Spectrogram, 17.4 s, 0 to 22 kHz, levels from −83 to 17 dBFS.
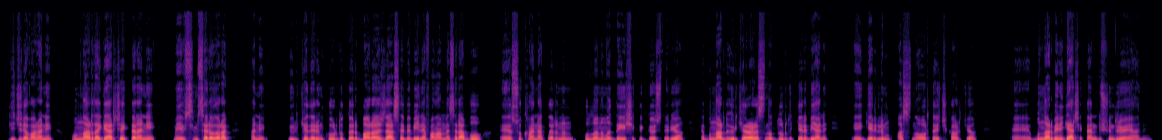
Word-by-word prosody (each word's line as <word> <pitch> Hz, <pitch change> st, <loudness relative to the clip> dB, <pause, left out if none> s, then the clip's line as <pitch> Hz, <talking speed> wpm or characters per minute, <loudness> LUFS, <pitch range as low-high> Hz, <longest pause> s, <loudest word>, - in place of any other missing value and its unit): Dicle 140 Hz, +2 st, -1 dB
var, 145 Hz, 0 st, +3 dB
hani, 145 Hz, -1 st, 0 dB, 0.3 s
bunlar 160 Hz, +4 st, +3 dB
da 165 Hz, -, +7 dB
gerçekten, 160 Hz, +1 st, +4 dB
hani, 165 Hz, 0 st, +1 dB, 0.3 s
mevsimsel 140 Hz, +5 st, 0 dB
olarak, 160 Hz, 0 st, +5 dB, 0.3 s
hani, 135 Hz, +1 st, -4 dB, 0.4 s
ülkelerin 145 Hz, +4 st, -1 dB
kurdukları 145 Hz, 0 st, -2 dB
barajlar 135 Hz, +3 st, +5 dB
sebebiyle 150 Hz, 0 st, 0 dB
falan 150 Hz, +2 st, 0 dB
mesela 160 Hz, +4 st, +1 dB
bu, 160 Hz, -1 st, +2 dB, 0.3 s
eee, 130 Hz, -, -1 dB
su 135 Hz, +3 st, -8 dB
kaynaklarının 140 Hz, +1 st, -3 dB, 0.2 s
kullanımı 145 Hz, +3 st, -1 dB
değişiklik 130 Hz, -1 st, -3 dB
gösteriyor. 120 Hz, -, -1 dB, 0.3 s
E, -, -, -7 dB
bunlar 165 Hz, +3 st, +3 dB
da -, -, -4 dB
ülkeler 145 Hz, +5 st, +3 dB
arasında 165 Hz, +2 st, +3 dB
durduk 145 Hz, +2 st, -7 dB
yere 150 Hz, -1 st, -1 dB
bir 145 Hz, -, +3 dB
hani, 140 Hz, -1 st, 0 dB, 0.4 s
iii, 125 Hz, -2 st, -6 dB
gerilim 140 Hz, +4 st, -1 dB
aslında 125 Hz, 0 st, -6 dB
ortaya 120 Hz, 0 st, -2 dB
çıkartıyor. 115 Hz, +13 st, -6 dB, 0.6 s
Eee, -, -, -9 dB
bunlar 160 Hz, +2 st, +3 dB
beni 155 Hz, -1 st, +3 dB
gerçekten 160 Hz, -2 st, +3 dB
düşündürüyor 140 Hz, -1 st, -2 dB
yani. 65 Hz, -, -7 dB
145 Hz, 150 wpm, -24 LUFS, 135-155 Hz, 0.6 s, da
